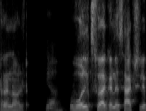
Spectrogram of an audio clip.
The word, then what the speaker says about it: Volkswagen: Volkswagen is actually pronounced as Volkswagen.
